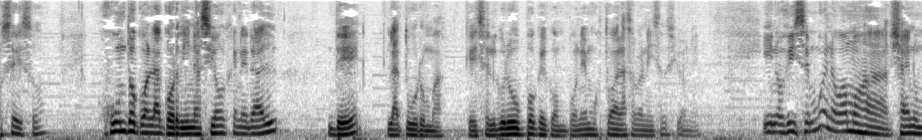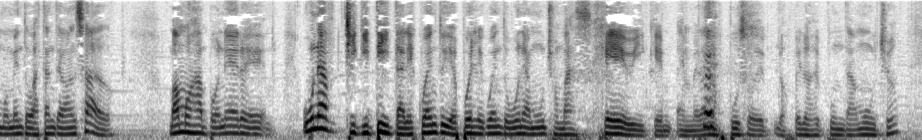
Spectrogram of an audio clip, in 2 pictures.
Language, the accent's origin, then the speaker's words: Spanish; Buenos Aires, Argentina; A esto sumado la estigmatización con la cual vamos los argentinos y más los que venimos de Buenos Aires, ¿no?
